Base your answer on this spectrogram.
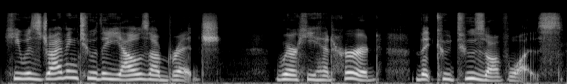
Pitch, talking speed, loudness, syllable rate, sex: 230 Hz, 150 wpm, -16 LUFS, 4.2 syllables/s, female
